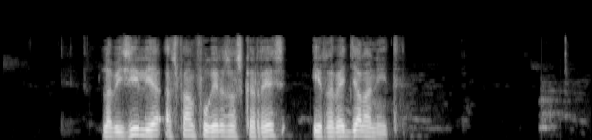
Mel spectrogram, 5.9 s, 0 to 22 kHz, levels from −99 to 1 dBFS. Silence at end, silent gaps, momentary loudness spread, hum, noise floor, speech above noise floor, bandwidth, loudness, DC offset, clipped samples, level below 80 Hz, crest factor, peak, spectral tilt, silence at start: 0.45 s; 5.12-5.17 s; 8 LU; none; -83 dBFS; 65 dB; 7.8 kHz; -18 LUFS; under 0.1%; under 0.1%; -60 dBFS; 18 dB; -2 dBFS; -6 dB/octave; 1.05 s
